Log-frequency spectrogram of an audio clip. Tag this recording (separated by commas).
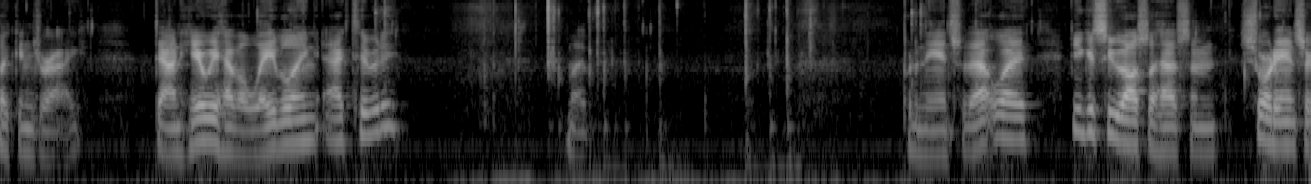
Speech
